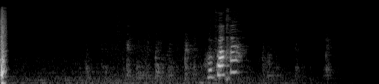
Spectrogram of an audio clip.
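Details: Dudu, a dog-like pet cat, answers in place of its older sister cat Hobak, who seems sulky. After a faint shuffling start, a short cluster of harmonic meow notes rises near the two-second mark, then a brief soft chirp follows.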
